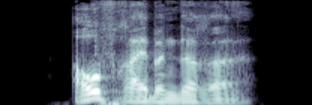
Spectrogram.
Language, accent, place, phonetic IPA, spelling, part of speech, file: German, Germany, Berlin, [ˈaʊ̯fˌʁaɪ̯bn̩dəʁə], aufreibendere, adjective, De-aufreibendere.ogg
- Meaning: inflection of aufreibend: 1. strong/mixed nominative/accusative feminine singular comparative degree 2. strong nominative/accusative plural comparative degree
